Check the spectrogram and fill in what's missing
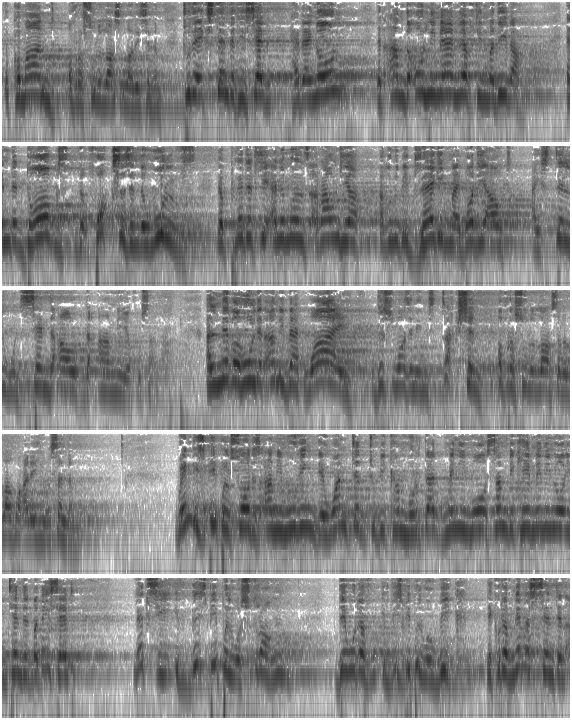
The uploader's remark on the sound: Jumuah lecture at Masjid ut Taqwa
